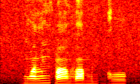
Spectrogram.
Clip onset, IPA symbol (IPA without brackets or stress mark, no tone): ɡʷ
